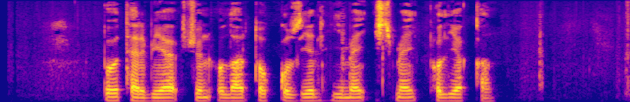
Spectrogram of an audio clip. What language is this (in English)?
Uyghur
